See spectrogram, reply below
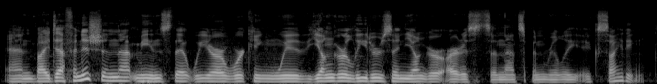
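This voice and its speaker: An older woman introducing herself as a panelist at a conference, speaking in a measured way with fillers. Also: very deep voice, steady tone, darkish tone, smooth. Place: large conference hall. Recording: long hall reverb.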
